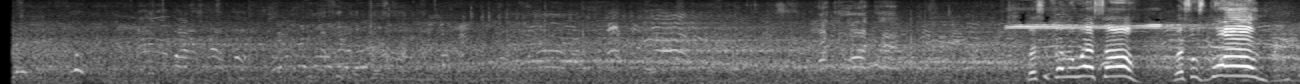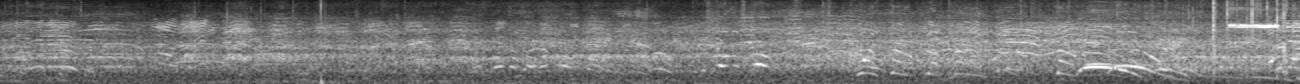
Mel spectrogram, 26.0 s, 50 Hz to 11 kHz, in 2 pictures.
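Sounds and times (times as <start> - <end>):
stadium background noise: 0.1 - 26.0
referee's whistle blast: 10.0 - 12.0, 25.2 - 26.0
people shouting: 18.2 - 24.8.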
